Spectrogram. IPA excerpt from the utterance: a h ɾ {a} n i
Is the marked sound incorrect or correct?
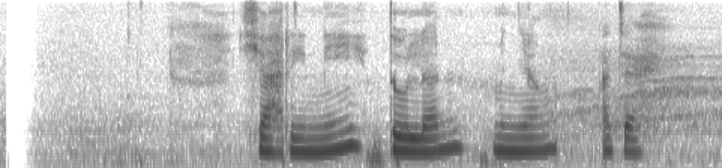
incorrect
